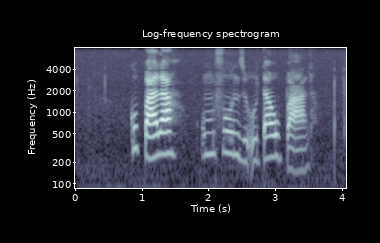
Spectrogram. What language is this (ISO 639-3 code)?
ssw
